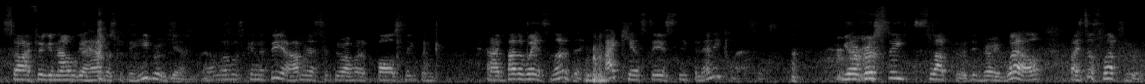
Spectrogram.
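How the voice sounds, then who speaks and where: A man's voice: high voice, expressive, fast. A middle-aged man from Ohio telling a self-deprecating, joking personal story to a crowd. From Cincinnati, Ohio, US. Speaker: speaker at a celebration. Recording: distant mic, noisy hall.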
